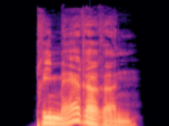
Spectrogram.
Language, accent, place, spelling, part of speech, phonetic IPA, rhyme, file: German, Germany, Berlin, primäreren, adjective, [pʁiˈmɛːʁəʁən], -ɛːʁəʁən, De-primäreren.ogg
- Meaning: inflection of primär: 1. strong genitive masculine/neuter singular comparative degree 2. weak/mixed genitive/dative all-gender singular comparative degree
